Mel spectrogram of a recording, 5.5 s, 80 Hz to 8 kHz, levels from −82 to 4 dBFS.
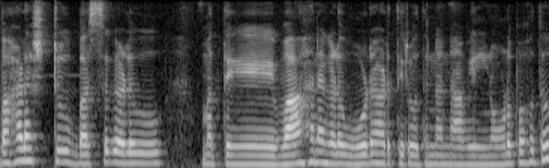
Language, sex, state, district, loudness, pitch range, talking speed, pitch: Kannada, female, Karnataka, Bangalore, -20 LUFS, 155-185 Hz, 85 wpm, 165 Hz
